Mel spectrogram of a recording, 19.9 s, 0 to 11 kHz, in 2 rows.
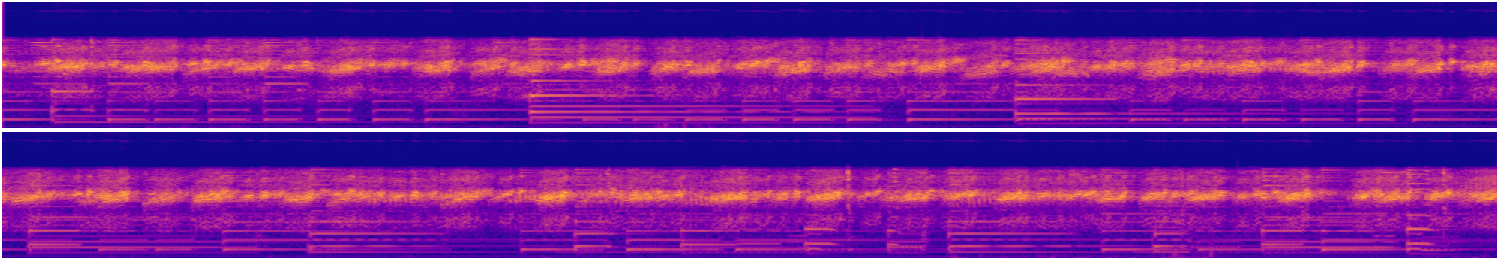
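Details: Many frogs trapped in a Helix, Oregon pool, recorded on Earth Day 2016, call nonstop in a buzzy, pulsing trill chorus, accompanied throughout by an improvised classical guitar piece of plucked bass notes and picked chords.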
